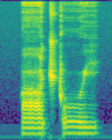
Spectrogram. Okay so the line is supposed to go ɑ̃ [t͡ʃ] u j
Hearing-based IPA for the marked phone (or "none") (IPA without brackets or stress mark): t͡ʃʼ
